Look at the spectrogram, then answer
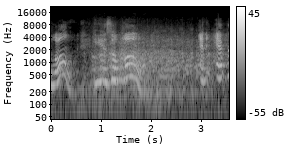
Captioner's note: audience laughs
